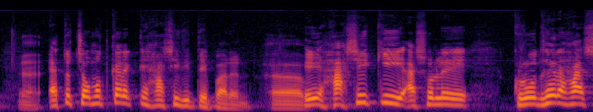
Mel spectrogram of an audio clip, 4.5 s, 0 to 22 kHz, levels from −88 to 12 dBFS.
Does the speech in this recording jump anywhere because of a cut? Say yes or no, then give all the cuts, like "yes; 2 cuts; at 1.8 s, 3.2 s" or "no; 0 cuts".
no; 0 cuts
